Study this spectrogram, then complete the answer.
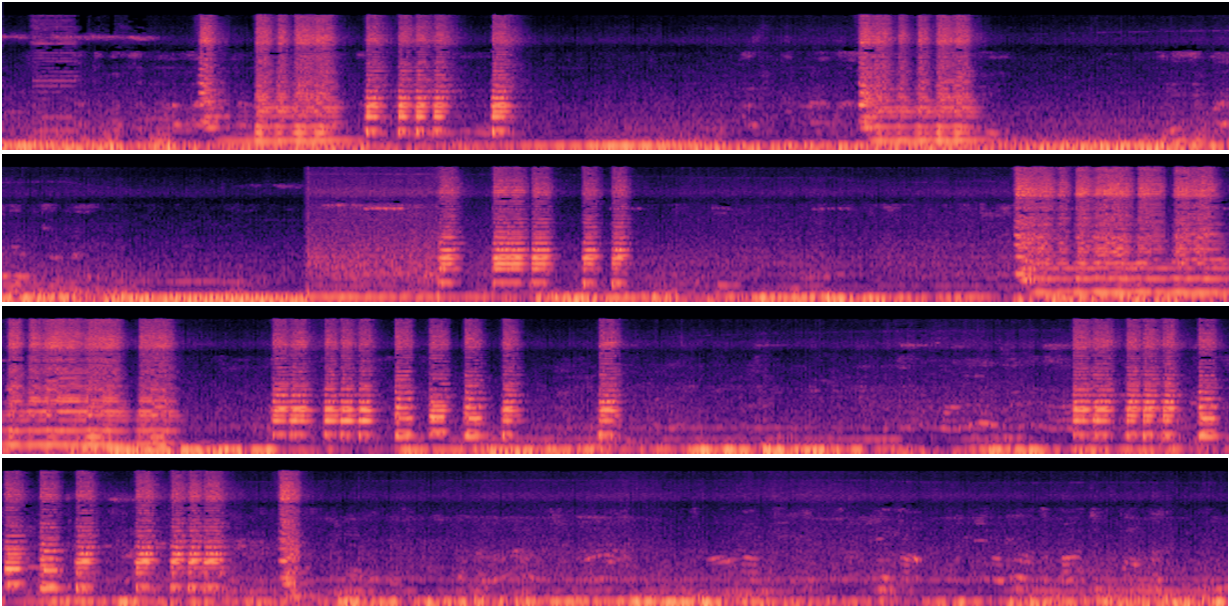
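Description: A bus engine rumbles steadily while driving along a road.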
